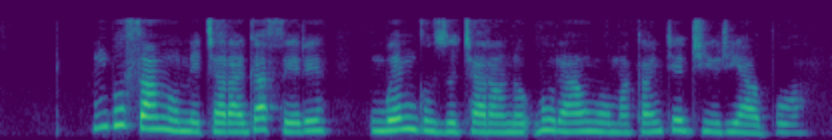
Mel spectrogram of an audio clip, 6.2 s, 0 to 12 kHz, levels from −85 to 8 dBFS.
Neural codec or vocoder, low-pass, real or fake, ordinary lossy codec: codec, 16 kHz, 1.1 kbps, Voila-Tokenizer; 7.2 kHz; fake; none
